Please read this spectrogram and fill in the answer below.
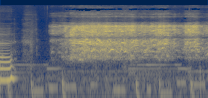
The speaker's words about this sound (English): Where's the laugh track? Hold on.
